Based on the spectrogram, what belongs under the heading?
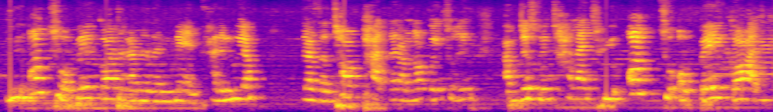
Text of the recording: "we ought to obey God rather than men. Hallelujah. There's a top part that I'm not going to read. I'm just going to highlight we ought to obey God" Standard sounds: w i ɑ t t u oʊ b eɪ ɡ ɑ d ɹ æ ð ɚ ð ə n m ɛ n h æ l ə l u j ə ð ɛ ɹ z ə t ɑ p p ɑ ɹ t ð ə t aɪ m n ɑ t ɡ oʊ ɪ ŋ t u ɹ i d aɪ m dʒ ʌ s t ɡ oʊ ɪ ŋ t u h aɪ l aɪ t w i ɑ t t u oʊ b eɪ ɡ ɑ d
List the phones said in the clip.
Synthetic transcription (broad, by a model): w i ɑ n t u oʊ b eɪ ɡ ɑ d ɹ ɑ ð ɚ ð ə n m ɛ n h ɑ l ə l u j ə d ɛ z ə t ɑ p p ɑ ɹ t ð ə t aɪ m n ɑ t ɡ oʊ ɪ ŋ t u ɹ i aɪ m dʒ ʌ s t ɡ oʊ ɪ ŋ t u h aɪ l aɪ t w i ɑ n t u oʊ b eɪ ɡ ɑ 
